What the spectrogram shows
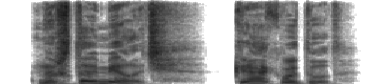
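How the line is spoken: Loud question. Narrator (Russian): громко спросил

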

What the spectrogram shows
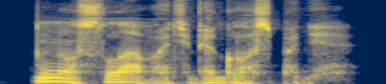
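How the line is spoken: Shaken mumble. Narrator (Russian): пробормотал Дёготь, вздрогнув вместе со стенами

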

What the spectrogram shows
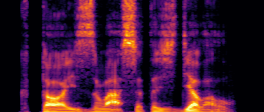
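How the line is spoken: Growling. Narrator (Russian): зарычал он

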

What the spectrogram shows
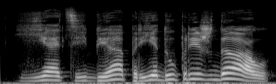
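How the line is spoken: Creaky rasp. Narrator (Russian): проскрипел Феофан

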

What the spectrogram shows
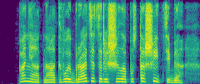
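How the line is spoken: Indignant hiss. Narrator (Russian): возмущенно зашипела

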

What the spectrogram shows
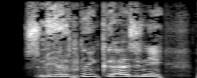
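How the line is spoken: Terrified wail. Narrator (Russian): в ужасе завопил Ллойд

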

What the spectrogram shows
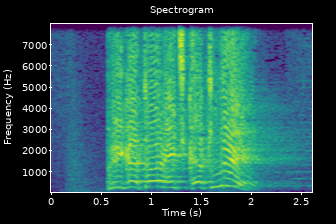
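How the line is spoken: Full-strength shout. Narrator (Russian): выкрикнул что есть мочи Эзраэль

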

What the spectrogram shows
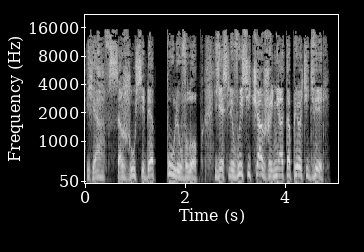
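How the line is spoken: Furious shout. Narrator (Russian): Дикая ярость взыграла во мне, закричал

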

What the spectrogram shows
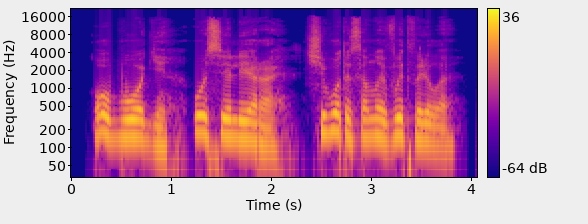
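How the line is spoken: Inner moan. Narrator (Russian): простонал про себя Нед

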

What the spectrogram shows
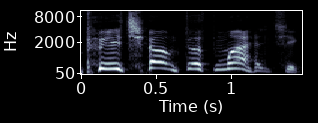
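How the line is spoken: Exclaiming through laughter. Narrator (Russian): сквозь хохот воскликнул рассказчик

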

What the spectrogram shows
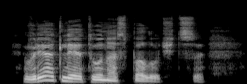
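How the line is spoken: Dry remark. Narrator (Russian): сухо заметил мистер Рикрофт

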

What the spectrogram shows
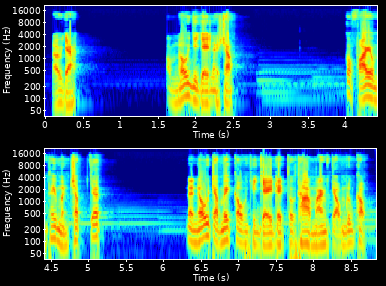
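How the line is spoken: Resentful shout. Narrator (Vietnamese): hậm hực quát

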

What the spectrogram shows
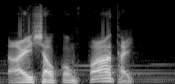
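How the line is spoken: Harsh, gritted voice. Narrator (Vietnamese): Vạn Lĩnh gằn giọng

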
